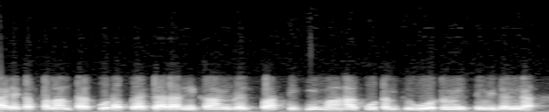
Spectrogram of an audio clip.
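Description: Speech only: a man reporting in Telugu, talking without pause.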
